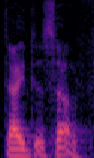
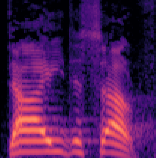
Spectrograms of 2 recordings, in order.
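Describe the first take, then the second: First: Said in the usual way. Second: High, loud preaching cry of the phrase; forceful shout. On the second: Real, not acted. Preacher hammers the point home to the congregation, shouting. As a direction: drive it home at full voice.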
